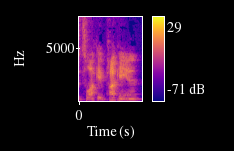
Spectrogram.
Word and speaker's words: Tlaquepaque: a which I had to learn how to pronounce but I did a little research into tlaquepaque and it's this pueblo meheeco this magical town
